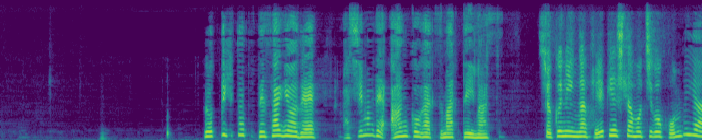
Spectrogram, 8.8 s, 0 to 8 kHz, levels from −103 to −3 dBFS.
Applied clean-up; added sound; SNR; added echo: neural mask model DeepFilterNet 3.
